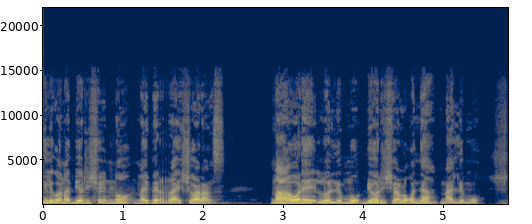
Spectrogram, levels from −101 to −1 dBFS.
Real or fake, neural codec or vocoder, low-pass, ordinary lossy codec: real; none; 14.4 kHz; Opus, 64 kbps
